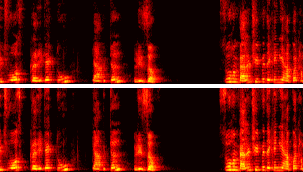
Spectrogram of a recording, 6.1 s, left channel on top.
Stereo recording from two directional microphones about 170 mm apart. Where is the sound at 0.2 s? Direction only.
65° right (ahead or behind).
